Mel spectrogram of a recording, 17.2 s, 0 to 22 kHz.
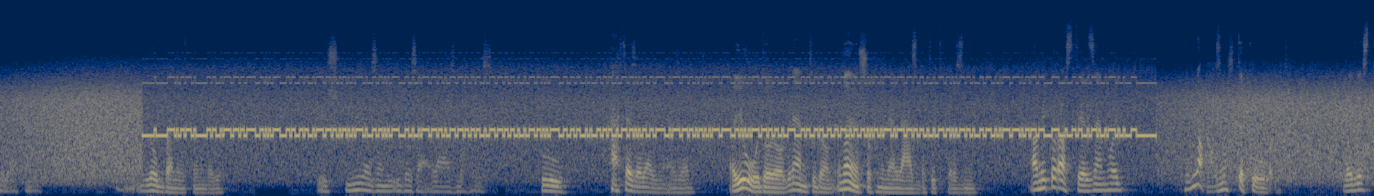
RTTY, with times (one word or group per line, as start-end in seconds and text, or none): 2.6-2.9 LE
3.1-4.1 TROLLE
4.2-5.4 DEUROPE
5.6-5.7 A
5.9-6.2 LA
6.4-8.5 PARTICULARITE
8.7-9.5 DETRE
9.7-11.3 POLLINISEE
11.5-12.0 PAR
12.2-12.7 UNE
13.0-14.3 MOUCHE.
